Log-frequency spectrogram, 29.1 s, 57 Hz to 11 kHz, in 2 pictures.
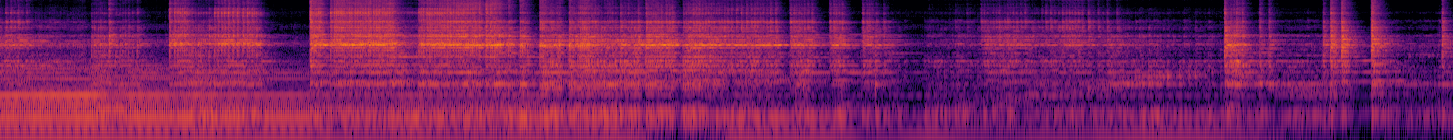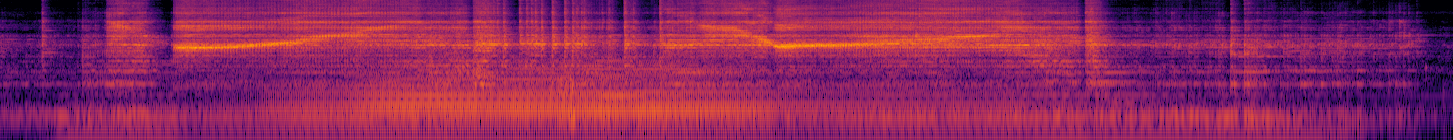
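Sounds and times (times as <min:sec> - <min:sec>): high squealing whistle-like tone: 0:00.0 - 0:06.2, 0:15.5 - 0:28.5
sustained low drone: 0:00.0 - 0:07.6, 0:14.9 - 0:28.8.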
